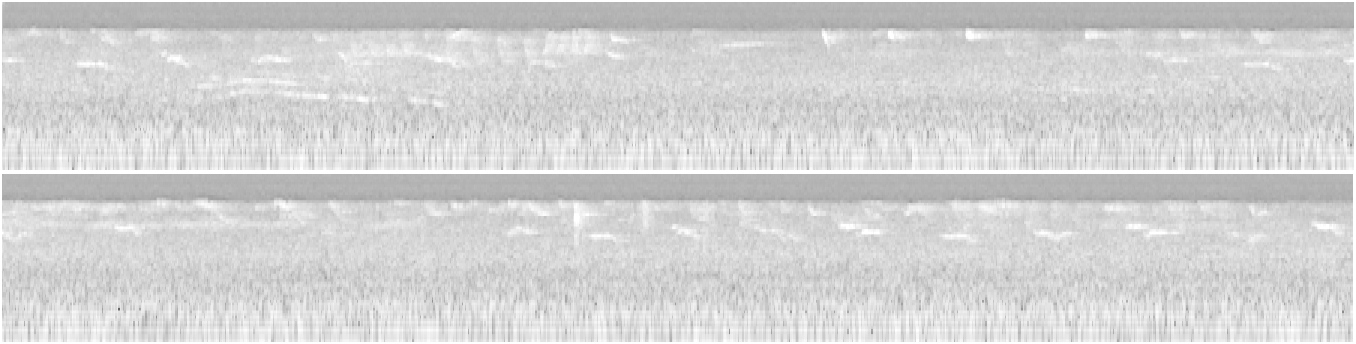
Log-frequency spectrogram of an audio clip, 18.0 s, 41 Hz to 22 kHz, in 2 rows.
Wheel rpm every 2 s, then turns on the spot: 0, 0, 0, 0, 0, 0, 0, 0, 0.
none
